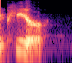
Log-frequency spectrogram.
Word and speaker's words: Pierre: I pronounced it Pierre. It's actually Pierre. – Most people who are out of the state of South Dakota pronounce it Pierre. It is Pierre by sense because it is founded by a French founder and they named it after him.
